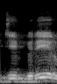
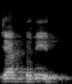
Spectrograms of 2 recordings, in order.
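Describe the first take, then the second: First: The first vowel is an 'i' sound. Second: The first vowel is an 'a' sound. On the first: "bikasril jim dengan mempatahkan jim, berarti Jibril" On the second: "memfatahkan berarti Jabril"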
